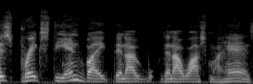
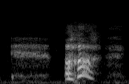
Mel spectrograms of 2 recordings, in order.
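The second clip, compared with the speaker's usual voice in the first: high laugh; 13 semitones higher, 4 dB louder than usual. Real, not acted. Laughing at the admin's request.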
